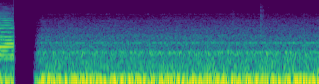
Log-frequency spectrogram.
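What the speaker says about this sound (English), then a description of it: "I'm gonna pause because the train's coming" A train rolling past nearby, a loud, continuous low rumble with mechanical grinding that holds steady after a brief cut, with a couple of faint high squeals and no talking.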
